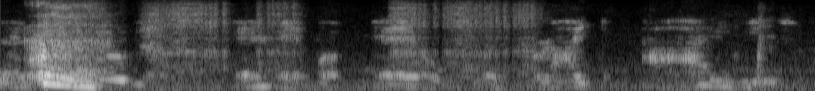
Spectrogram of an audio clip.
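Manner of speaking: high, broken, sobbing Gollum; anguished, lost creature. Acted. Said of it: "his voice and language changed, and he sobbed".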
